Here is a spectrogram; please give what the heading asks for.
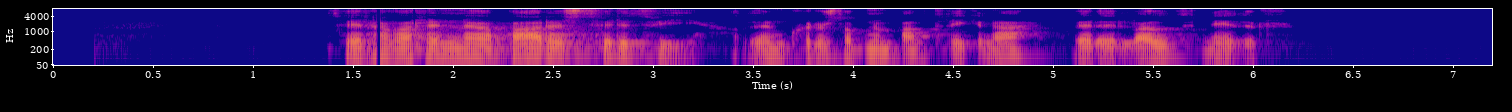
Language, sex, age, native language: Icelandic, male, 40-49, Icelandic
